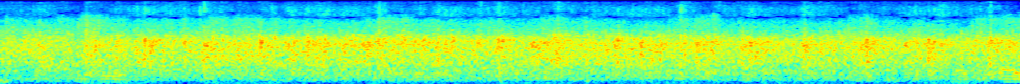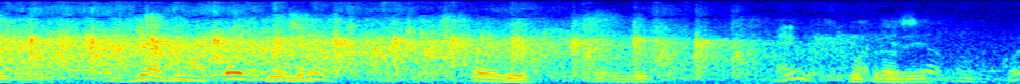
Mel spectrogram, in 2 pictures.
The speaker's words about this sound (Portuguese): Vamos aplaudir a Jesus que está nele.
